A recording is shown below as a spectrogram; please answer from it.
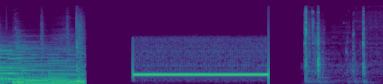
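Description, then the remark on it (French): A steady, single-pitched telephone voicemail beep, signaling the caller to leave a message, sounds for over a second, loud, between bursts of other audio before and after it. “Merci de bien vouloir me laisser un message après le bip sonore.”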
